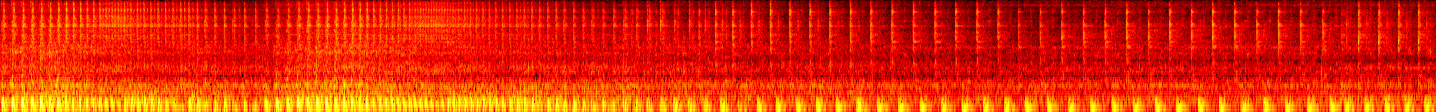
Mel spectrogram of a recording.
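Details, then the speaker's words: Yamaha New Jupiter Z before repair: uneven, lumpy, very rough idle with a fast rattly clatter over the exhaust beat; teardown showed a slack cam chain, being replaced, and a worn piston is suspected. "Seperti yang udah kita dengarkan, bahwa suara mesin motor ini sangat kasar sekali. Maka saya lakukan pembongkaran pada mesin motor ini, dan menurut analisa saya, bunyi seperti itu biasanya adalah bunyi piston yang udah aus. Dan kelihatan rantai ketengnya juga udah kendor, maka sekalian kita ganti."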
